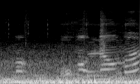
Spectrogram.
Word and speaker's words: Multnomah: Multnomah?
